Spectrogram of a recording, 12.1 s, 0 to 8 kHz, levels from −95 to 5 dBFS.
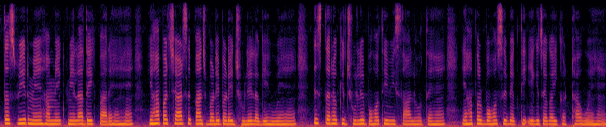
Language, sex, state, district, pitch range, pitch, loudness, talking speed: Hindi, female, Bihar, Kishanganj, 205-230 Hz, 215 Hz, -27 LUFS, 190 wpm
